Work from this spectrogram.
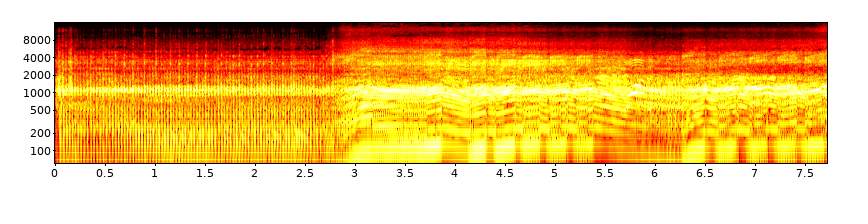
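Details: Homelite Super XL chainsaw bought at auction, about 50+ years old, 20-inch bar, restarted; catches and revs crisply, pitch dipping and recovering smoothly as it cuts wood; runs well with good power.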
